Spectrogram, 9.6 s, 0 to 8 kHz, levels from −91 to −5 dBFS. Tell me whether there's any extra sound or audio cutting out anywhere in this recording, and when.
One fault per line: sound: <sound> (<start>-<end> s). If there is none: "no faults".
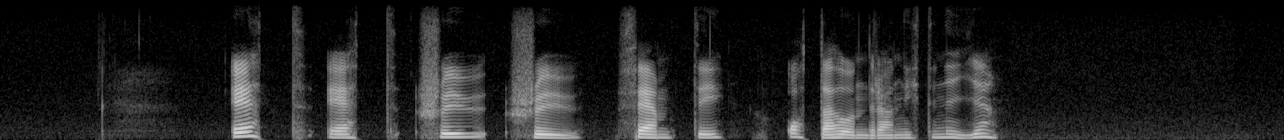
no faults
